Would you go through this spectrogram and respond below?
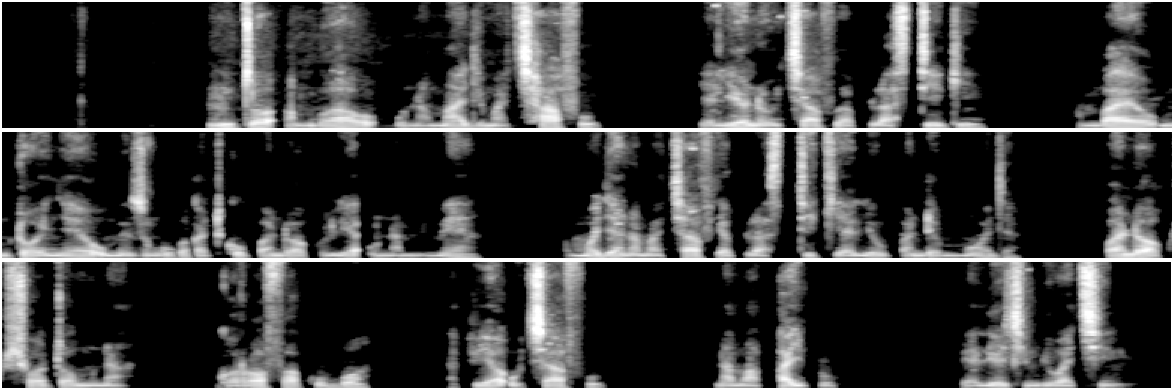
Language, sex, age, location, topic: Swahili, male, 18-24, Nairobi, government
